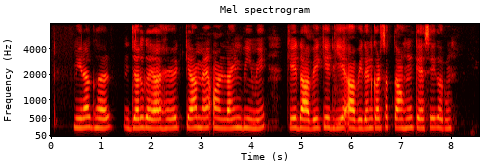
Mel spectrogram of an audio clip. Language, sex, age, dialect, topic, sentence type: Hindi, female, 25-30, Garhwali, banking, question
